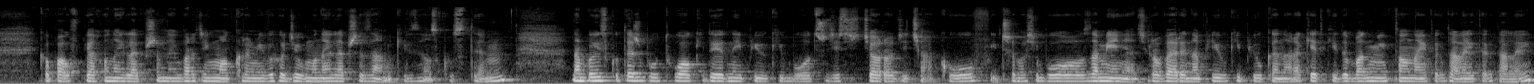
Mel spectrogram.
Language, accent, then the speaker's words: Polish; Wesoła, Masovian Voivodeship, Poland; Ja się wychowywałam w Wesołej pod Warszawą. To miasteczko było przecięte na pół torami kolejowymi, które biegną ze wschodu na zachód.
